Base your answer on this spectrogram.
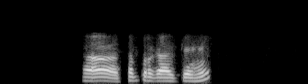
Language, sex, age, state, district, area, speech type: Hindi, male, 45-60, Uttar Pradesh, Sitapur, rural, conversation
